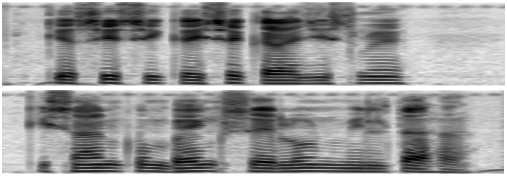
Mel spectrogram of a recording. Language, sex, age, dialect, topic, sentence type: Magahi, male, 36-40, Western, agriculture, question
